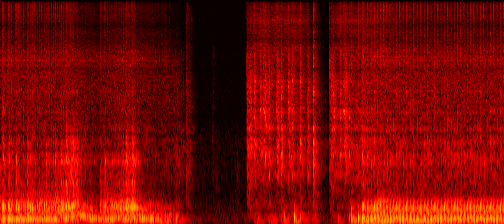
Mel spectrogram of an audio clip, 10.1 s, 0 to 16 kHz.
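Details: Kawasaki EX500 twin started for the first time in a couple of years. It stumbles and cuts out, then restarts to an uneven lumpy idle and won't stay running; owner wonders about the carb. Rough idle.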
